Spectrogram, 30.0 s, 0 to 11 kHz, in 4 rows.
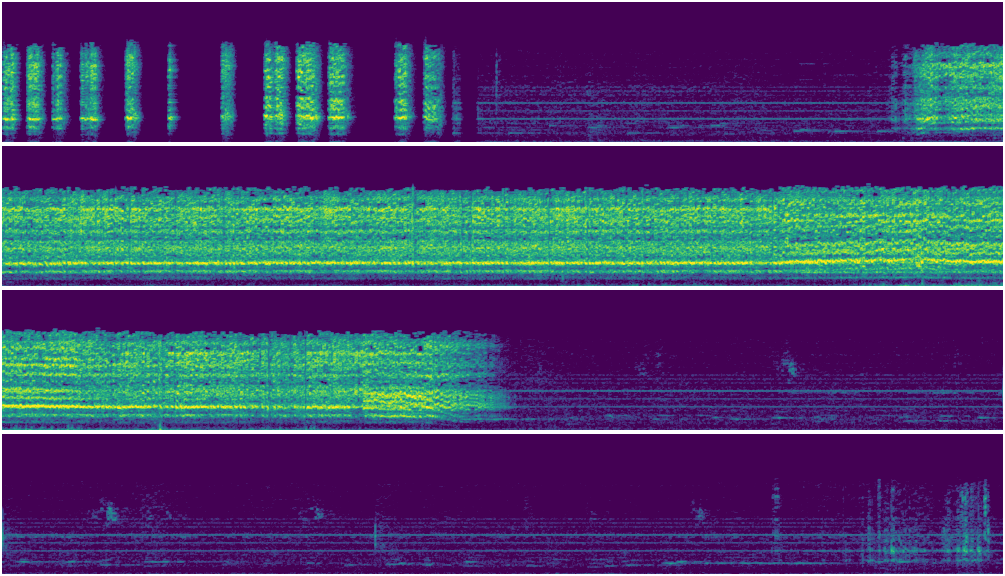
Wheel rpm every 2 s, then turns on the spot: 160, 160, 10, 60, 160, 160, 160, 160, 160, 40, 0, 0, 0, 0, 0.
none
